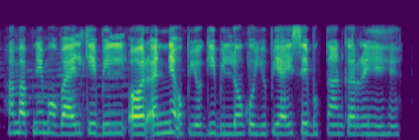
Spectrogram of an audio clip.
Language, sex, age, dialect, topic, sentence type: Hindi, female, 18-24, Marwari Dhudhari, banking, statement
